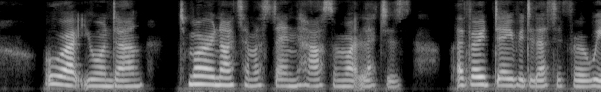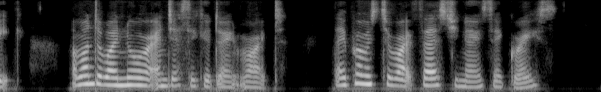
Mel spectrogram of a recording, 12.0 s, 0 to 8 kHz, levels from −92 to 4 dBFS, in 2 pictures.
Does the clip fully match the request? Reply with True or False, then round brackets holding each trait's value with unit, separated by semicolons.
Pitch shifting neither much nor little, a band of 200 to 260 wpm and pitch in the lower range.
False (3.3 semitones; 205 wpm; 215 Hz)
